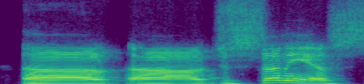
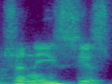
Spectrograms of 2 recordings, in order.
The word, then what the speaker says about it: Gesenius: Gesenius, not Genesius, but Gesenius, I think is how you say that, Gesenius, relates that this later meaning stemmed from the word describing the whispers of the soothsayers.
